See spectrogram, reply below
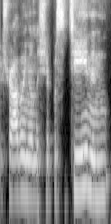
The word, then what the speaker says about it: Satine: I can't even remember how to say her name. It is Satine.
